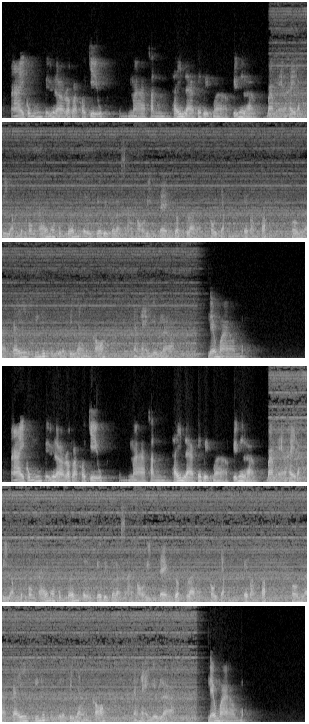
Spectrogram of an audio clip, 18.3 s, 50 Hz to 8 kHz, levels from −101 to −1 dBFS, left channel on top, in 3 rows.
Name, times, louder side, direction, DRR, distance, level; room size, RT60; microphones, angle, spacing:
voice 1, 0.2-2.0 2.3-11.4 11.9-14.3 14.8-15.7 16.3-17.0, right 3 dB, 55° right, 11 dB, 0.7 m, -30 dB
sound 1, 5.3-16.1, right 4 dB, 80° right, 0.9 m, -35 dB
9.4 x 7.1 x 8.8 m, 0.82 s
head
